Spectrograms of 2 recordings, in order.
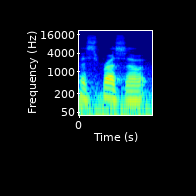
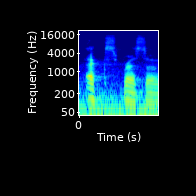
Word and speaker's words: XPresso: cinema 4d scripting language not espresso expresso it starts with an x there's a bunch of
